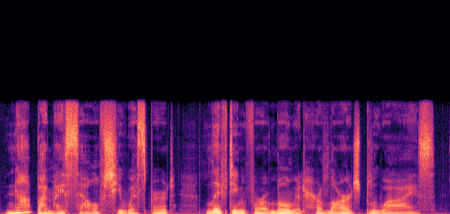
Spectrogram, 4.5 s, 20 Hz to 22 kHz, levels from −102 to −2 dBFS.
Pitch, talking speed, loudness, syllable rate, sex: 120 Hz, 175 wpm, -17 LUFS, 4.7 syllables/s, female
